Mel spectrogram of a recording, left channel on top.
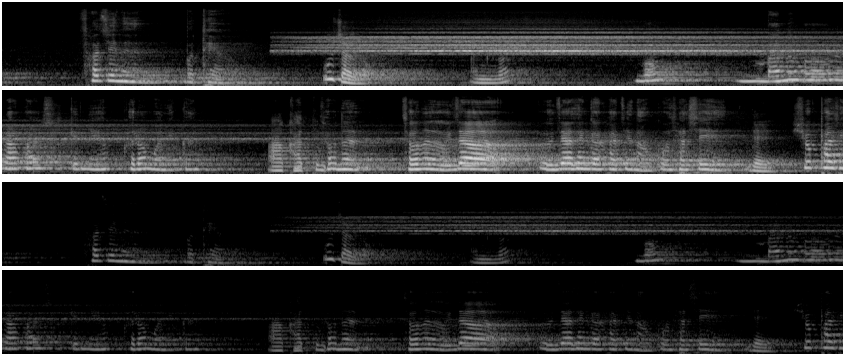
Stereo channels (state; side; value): quieter; right; 19.9 dB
